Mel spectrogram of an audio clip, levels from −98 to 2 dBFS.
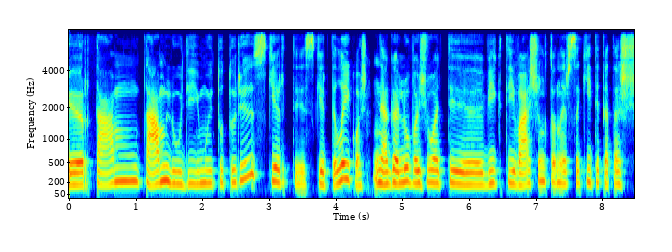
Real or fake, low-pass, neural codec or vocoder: real; 7.2 kHz; none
